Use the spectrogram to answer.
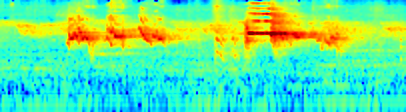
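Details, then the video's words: Chirping budgerigars give a run of quick scratchy chirps, three or four close together, then a pause and a louder squawky burst with a bright held whistle, trailing into soft chatter. "Budgies Chirping sound"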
